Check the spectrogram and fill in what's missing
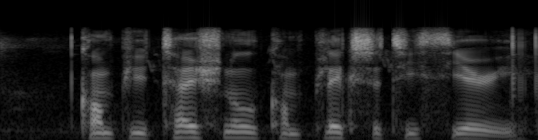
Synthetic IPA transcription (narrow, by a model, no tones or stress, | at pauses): kʰɔ̃mpʰjutʰeʃənəlkʰɔ̃mpʰlɛksɪtʰiθiəɹḭ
